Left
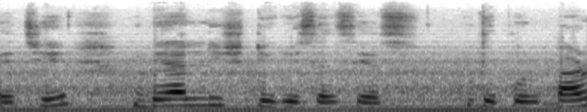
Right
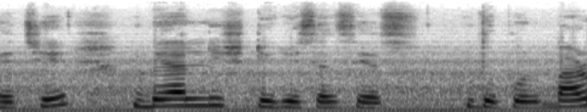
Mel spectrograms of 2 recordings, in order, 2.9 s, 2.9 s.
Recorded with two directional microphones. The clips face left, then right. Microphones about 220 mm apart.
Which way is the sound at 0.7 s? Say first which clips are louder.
Right 4 dB; 10° right (ahead or behind).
